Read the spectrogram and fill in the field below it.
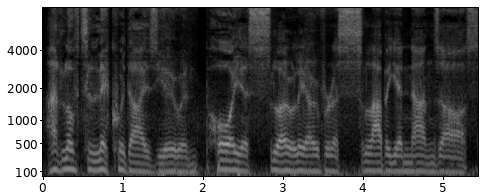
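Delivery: low, slowing creepy musing to a cow; weirdo addressing a cow. Acted. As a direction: savour it in a low, soft put-on voice. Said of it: "looks at a cow and goes".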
